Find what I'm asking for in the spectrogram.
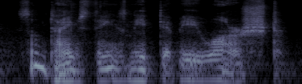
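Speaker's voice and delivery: effortful, labored voice. Voicing a woman at a pot who answers a visitor's questions, in a very labored voice. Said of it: "you hear in a very labored voice".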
